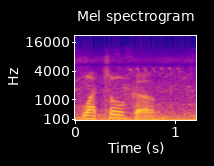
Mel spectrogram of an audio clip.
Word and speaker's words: Huatulco: How do you pronounce that? What? Huatuca? Huatulco. Huatuco.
